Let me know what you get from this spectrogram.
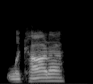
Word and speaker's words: Licata: It's spelled A-C-C-U-R-S-I-O. And then my last name is Licata, L-I-C-A-T-A.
